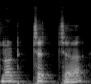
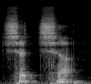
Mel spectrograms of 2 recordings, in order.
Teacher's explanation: remember just remember that it's the previous concern but aspirated so you can imagine it to be like a CH with an extra H sound to show the extra airflow whilst reciting this letter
